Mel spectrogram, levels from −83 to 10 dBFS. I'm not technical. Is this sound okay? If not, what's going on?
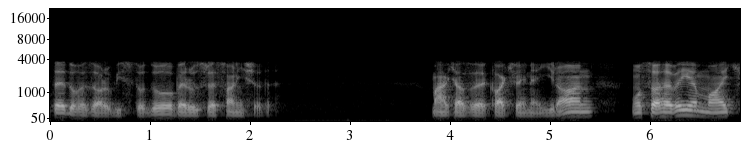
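Yes, nothing here sounds wrong.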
